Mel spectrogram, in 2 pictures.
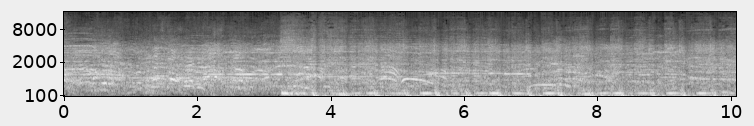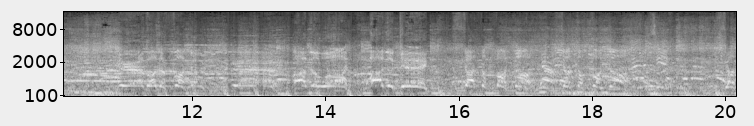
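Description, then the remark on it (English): A large crowd cheers and shouts at a Power Slap fighting event, a dense continuous roar of overlapping voices with a heavy low rumble underneath that stays loud for the whole stretch. “most recent trip to the um to the power slap”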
